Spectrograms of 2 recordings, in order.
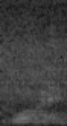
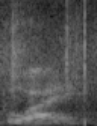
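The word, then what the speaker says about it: Kauaʻi: and the community of Kauai. So it says that the last king of Kauai, Kaua'i, excuse me for my Hawaiian pronunciation, was born near the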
